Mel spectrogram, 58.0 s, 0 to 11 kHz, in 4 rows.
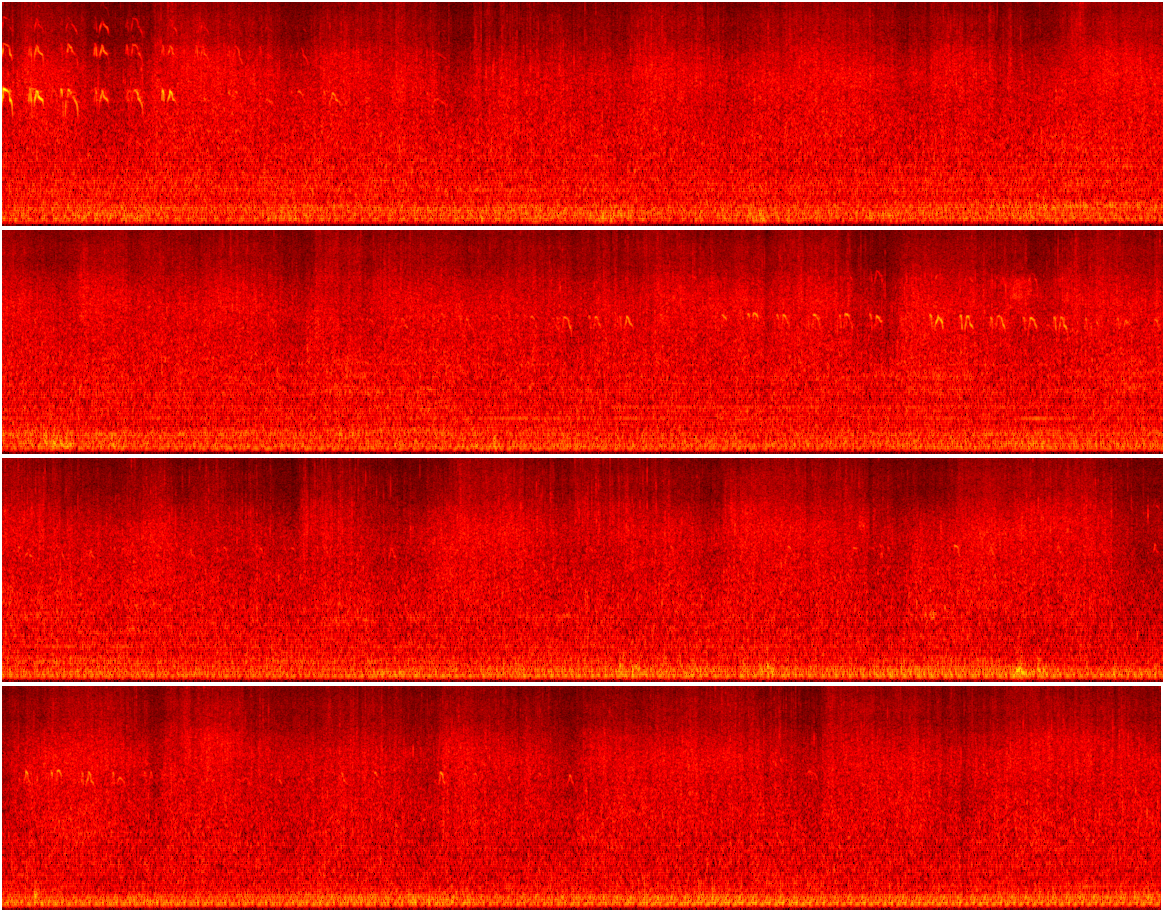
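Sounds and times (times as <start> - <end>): bird calling: 0.0 - 4.4, 20.2 - 30.2
ship engine drone: 0.0 - 41.9
wind: 0.0 - 58.0.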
